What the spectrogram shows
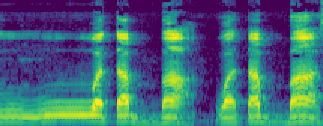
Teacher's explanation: এরকম তাব্বাত ইয়াদা আবি লাহাবি ওয়া তাব্বা সে থামলে হবে, এবারে কলকলা হবে, তাসদিদ পড়তে হবে তবে বা কলকলা করতে হবে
